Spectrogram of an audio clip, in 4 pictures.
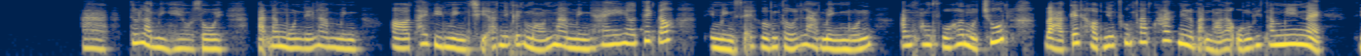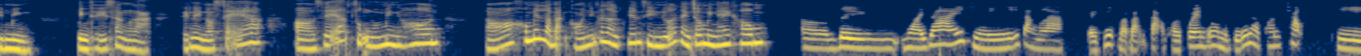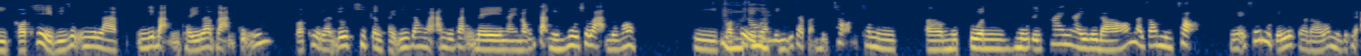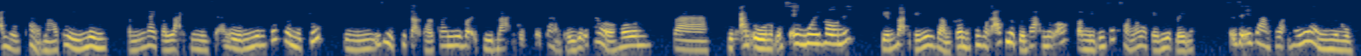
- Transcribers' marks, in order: tapping; other background noise
- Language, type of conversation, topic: Vietnamese, advice, Vì sao bạn liên tục thất bại khi cố gắng duy trì thói quen ăn uống lành mạnh?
